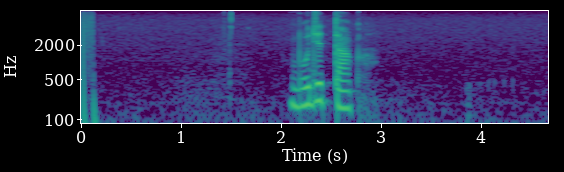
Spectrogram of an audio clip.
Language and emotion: Russian, neutral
